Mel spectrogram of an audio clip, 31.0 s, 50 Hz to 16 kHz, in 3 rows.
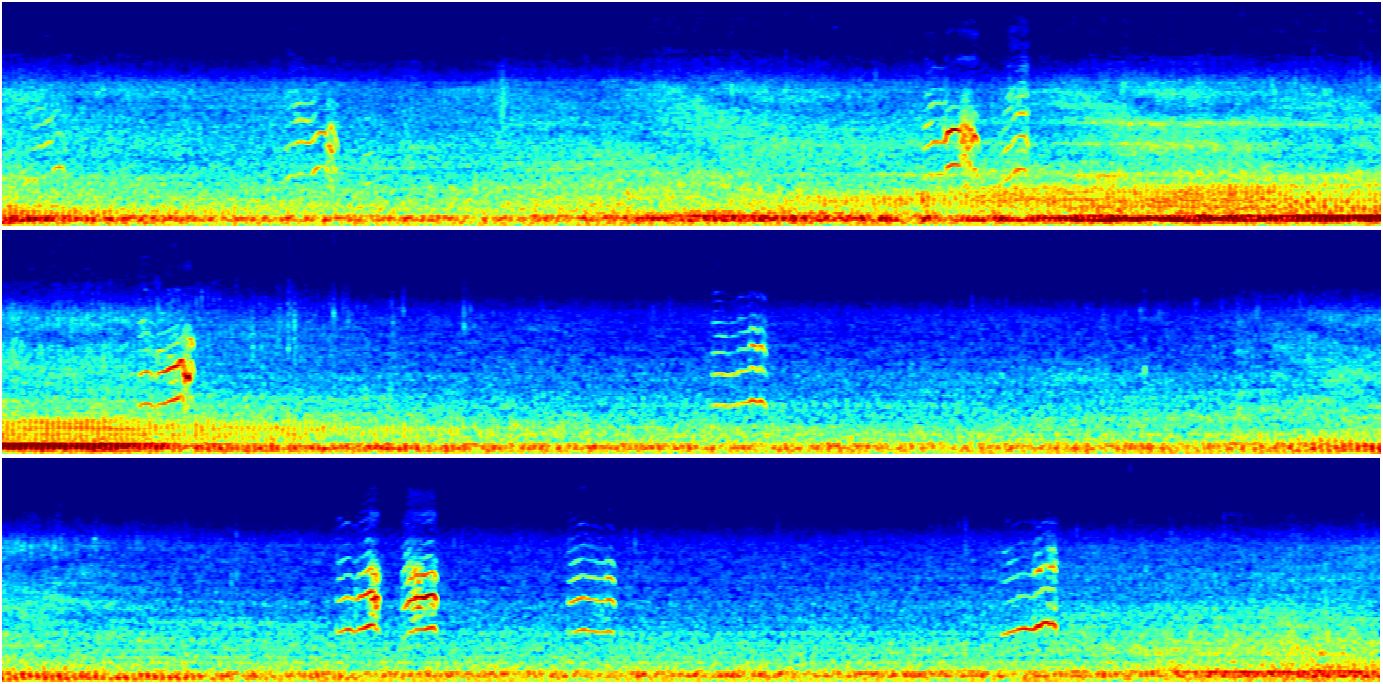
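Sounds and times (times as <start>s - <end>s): baby monkey crying: 0.0s - 0.6s, 2.1s - 2.9s, 6.8s - 7.8s, 11.3s - 11.9s, 15.6s - 16.1s, 23.2s - 24.0s, 24.9s - 25.4s, 28.1s - 28.7s.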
